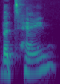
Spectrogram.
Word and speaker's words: betaine: can't say that word, betaine, betaine, Oh, I know. I think it's butane. butane. Butane is something that's flammable. So I don't think it's Okay, butane. It's betaine. It's betaine. betaine.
